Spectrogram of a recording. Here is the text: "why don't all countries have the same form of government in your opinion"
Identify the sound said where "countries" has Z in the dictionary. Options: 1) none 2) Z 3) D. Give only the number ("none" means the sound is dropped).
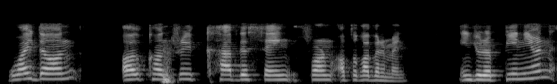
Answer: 1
